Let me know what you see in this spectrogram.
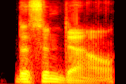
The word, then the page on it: disendow: British English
